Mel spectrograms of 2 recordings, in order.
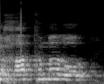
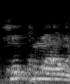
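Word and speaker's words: חכמה: 여기 하크마도 제가 왜냐하면 호크마라고 이 호크마는 뭐냐? 영어 발음이 영어 발음. 근데 하란 말이에요. 모음은. 그러면 안 되는 거죠. 그게 뭐 성경에 뭐 쫙 깔렸어요. 아주 영어 발음으로 저기 하는 게 하잖아요. 깨무트 아잖아요. 아. 그래서 하크마 가래 끓는 목소리로 해가지고 하크마 그 자는요 사실 무음이에요.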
